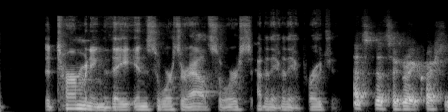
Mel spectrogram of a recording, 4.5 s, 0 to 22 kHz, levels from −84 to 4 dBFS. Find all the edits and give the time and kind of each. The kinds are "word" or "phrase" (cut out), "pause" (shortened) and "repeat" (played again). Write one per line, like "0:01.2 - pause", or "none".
0:01.0 - word
0:02.5 - word
0:02.8 - repeat
0:03.5 - pause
